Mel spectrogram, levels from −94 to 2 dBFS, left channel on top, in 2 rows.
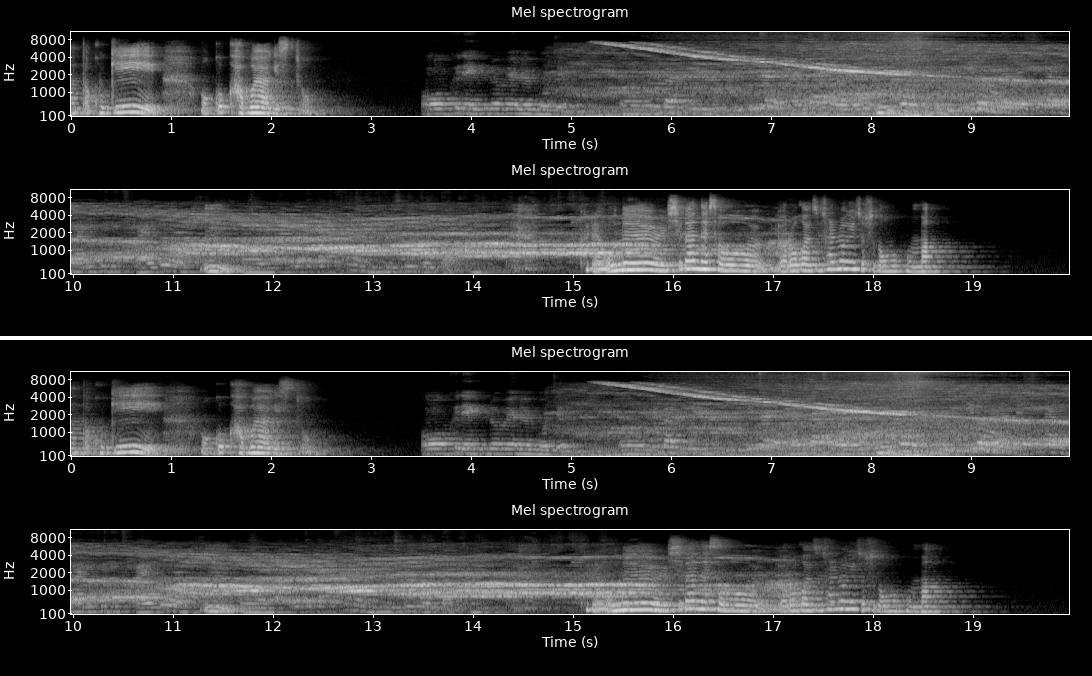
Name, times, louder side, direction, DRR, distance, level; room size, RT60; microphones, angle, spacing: voice 1, 0.0-2.4 8.1-8.3 11.3-11.6 14.4-14.6 15.1-18.6, left 4 dB, 50° left, 9 dB, 0.5 m, -23 dB
voice 2, 3.5-5.0 5.5-6.4 6.7-11.2 11.7-14.1, right 1 dB, 55° right, -1 dB, 1.4 m, -38 dB
sound 1, 4.5-10.7 11.1-11.4, right 1 dB, 25° right, 1.6 m, -42 dB
sound 2, 4.8-17.2, equal, 10° left, 1.7 m, -29 dB
7.8 x 2.7 x 5.0 m, 0.93 s
head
